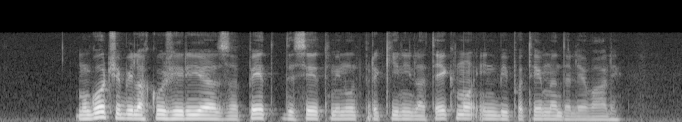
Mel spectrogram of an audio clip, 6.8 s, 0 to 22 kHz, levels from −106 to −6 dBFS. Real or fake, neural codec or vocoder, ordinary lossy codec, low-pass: real; none; none; 7.2 kHz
